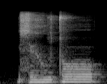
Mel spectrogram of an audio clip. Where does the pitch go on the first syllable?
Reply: low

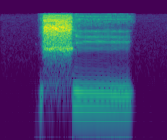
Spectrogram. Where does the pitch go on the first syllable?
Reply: low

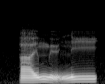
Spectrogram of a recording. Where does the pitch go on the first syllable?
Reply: rising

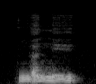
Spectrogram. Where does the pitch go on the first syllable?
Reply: rising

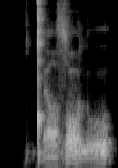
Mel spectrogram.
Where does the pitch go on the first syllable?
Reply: low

